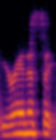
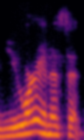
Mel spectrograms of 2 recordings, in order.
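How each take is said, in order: First: It is rattled off quickly without pausing. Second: It is said slowly, followed by a breath.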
